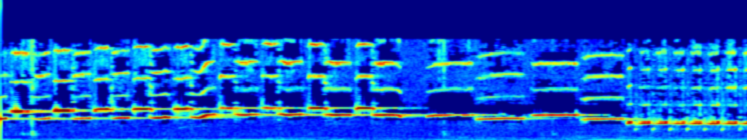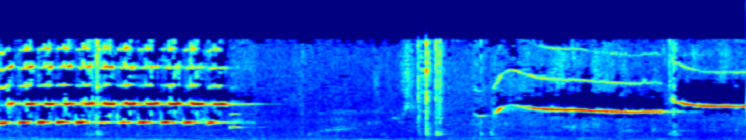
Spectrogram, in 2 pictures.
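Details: Male Russian canary singing: fast, high trills and rapid repeated notes in quick-changing tours, a pulsed lower trill midway, then a pause and a few sliding whistled notes, with faint low hum behind.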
